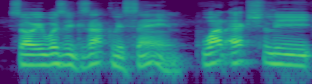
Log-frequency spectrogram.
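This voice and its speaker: Speaking at a very slow pace, a man with a Korean accent uses a medium pitch. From Seoul, South Korea. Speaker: artist. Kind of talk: interview conversation. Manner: halting, thoughtful, with fillers.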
